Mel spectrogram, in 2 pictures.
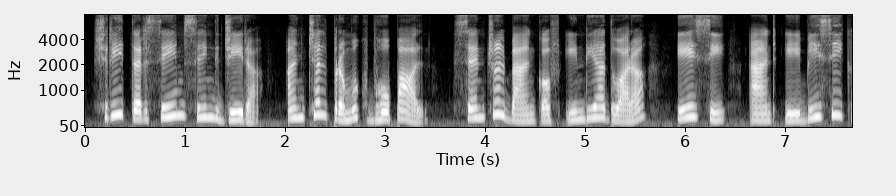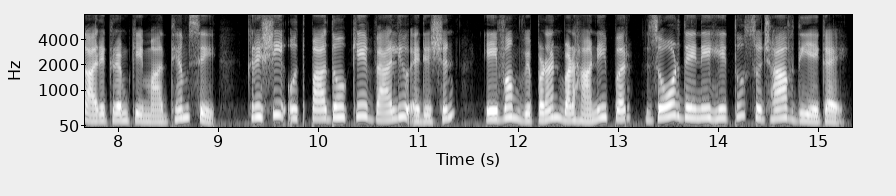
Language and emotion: Hindi, neutral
